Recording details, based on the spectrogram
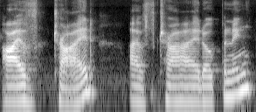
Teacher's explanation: my d gets released right into the o of opening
